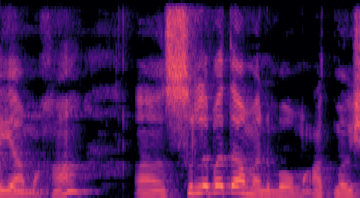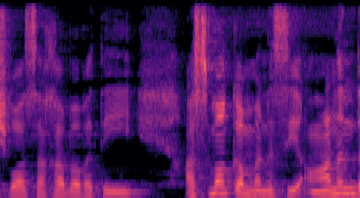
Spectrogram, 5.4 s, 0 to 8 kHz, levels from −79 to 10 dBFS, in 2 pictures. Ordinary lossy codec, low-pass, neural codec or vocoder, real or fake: none; none; none; real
